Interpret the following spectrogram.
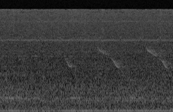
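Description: Quiet workshop room tone: a steady low hum and a thin, steady high whine, with several faint, short, falling chirps.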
